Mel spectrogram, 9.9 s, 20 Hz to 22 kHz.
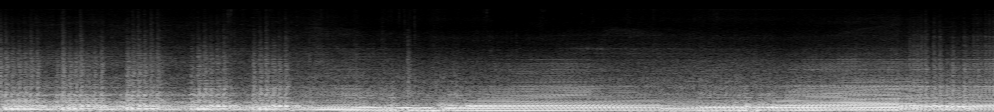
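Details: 2011 Subaru WRX with front-mount intercooler drives fine until boost, then stumbles and bogs so badly revs won't climb; no codes or logged misfires, caused by a leaking intercooler end-tank coupling (boost leak).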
